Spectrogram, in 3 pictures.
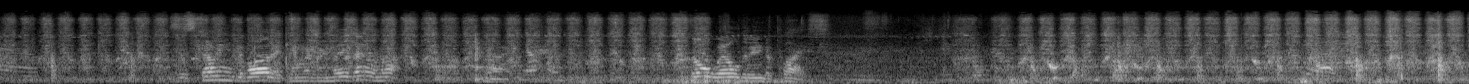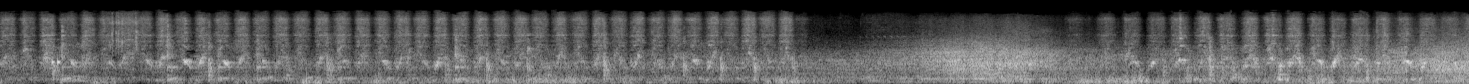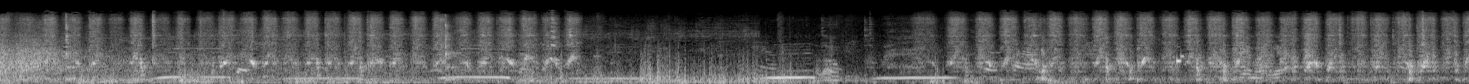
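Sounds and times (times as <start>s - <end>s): hacksaw sawing through metal: 0.0s - 7.5s, 9.5s - 22.8s, 25.3s - 35.5s, 38.0s - 44.0s.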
